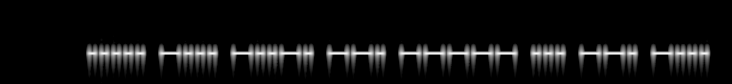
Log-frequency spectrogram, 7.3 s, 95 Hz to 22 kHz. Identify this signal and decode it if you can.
Morse code, heard as a keyed tone, about 20 wpm, 700 Hz. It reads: 5B/G0SGB
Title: Difficult Call Signs 20wpm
